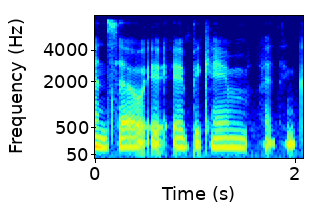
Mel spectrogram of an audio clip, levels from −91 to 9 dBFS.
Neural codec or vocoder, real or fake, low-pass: none; real; 7.2 kHz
